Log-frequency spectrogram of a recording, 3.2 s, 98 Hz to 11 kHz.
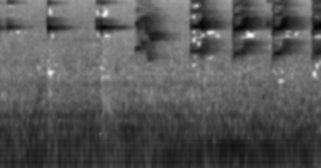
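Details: Male lovebird in strong breeding condition gives a ticking call likened to clacking lato-lato balls: sharp, high, dry bursts, two isolated clicks, then a quickening run of paired ticks about every 0.4 seconds.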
